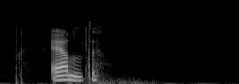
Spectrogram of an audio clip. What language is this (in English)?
Swedish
